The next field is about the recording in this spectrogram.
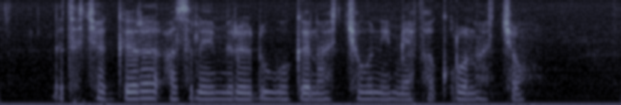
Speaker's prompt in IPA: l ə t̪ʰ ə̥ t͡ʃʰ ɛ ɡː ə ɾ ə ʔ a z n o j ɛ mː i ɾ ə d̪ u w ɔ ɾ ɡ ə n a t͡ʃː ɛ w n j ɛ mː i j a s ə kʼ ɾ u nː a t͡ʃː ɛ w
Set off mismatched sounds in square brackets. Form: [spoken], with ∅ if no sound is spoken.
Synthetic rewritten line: l ə t̪ʰ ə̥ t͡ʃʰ ɛ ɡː ə ɾ ə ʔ a z n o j ɛ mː i ɾ ə d̪ u w ɔ [∅] ɡ ə n a t͡ʃː ɛ w n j ɛ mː i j a [f] ə kʼ ɾ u [n] a t͡ʃː ɛ w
